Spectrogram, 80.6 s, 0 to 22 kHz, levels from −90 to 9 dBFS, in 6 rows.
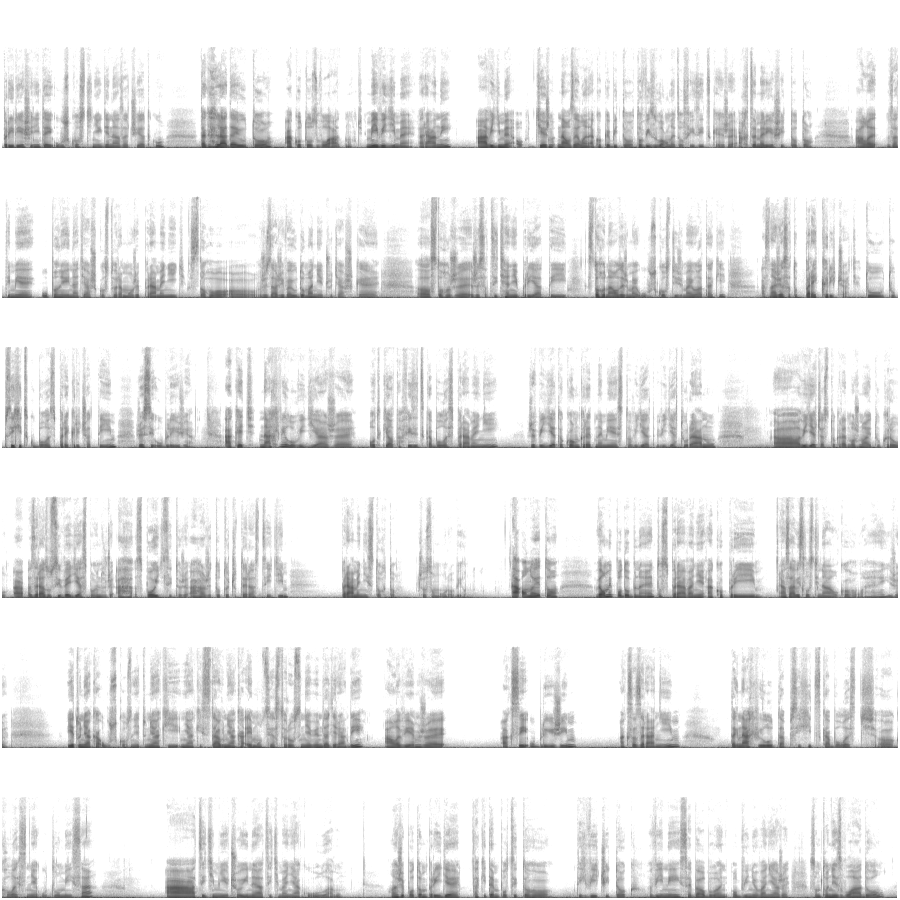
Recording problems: low rumble; faint; throughout; 25 dB below the speech

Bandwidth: 15 kHz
